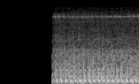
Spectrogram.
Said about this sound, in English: Dramatic helicopter rescues in California. Emergency crews rescued this woman while fighting high winds and heavy rain.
